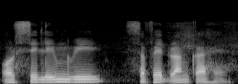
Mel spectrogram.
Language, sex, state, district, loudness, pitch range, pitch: Hindi, male, Arunachal Pradesh, Papum Pare, -19 LUFS, 100-115 Hz, 110 Hz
